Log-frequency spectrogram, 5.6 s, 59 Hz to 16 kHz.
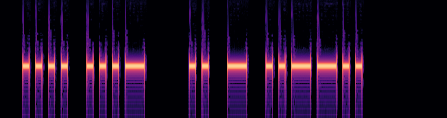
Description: Morse code, heard as a keyed tone, about 16 wpm, 700 Hz. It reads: HV IT?
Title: Sentences from Top 100 Words and Abbreviations 15wpm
